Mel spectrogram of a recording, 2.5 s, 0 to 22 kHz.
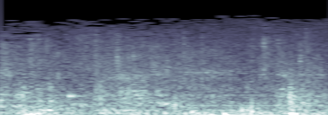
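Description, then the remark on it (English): Soft, steady rustling of many pages being turned at once as people turn to John 15, a papery shuffle with scattered small flicks and no voices, fairly quiet throughout. “I still hear pages turning.”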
